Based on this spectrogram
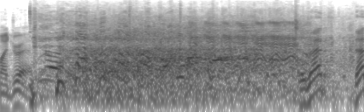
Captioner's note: laughter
